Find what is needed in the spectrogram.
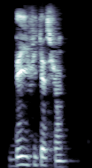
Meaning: deification
- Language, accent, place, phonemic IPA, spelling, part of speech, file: French, France, Lyon, /de.i.fi.ka.sjɔ̃/, déification, noun, LL-Q150 (fra)-déification.wav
